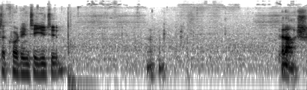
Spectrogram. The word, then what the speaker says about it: panache: something more panache, Okay. which is how it's pronounced according to YouTube. Panache, like ganache.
